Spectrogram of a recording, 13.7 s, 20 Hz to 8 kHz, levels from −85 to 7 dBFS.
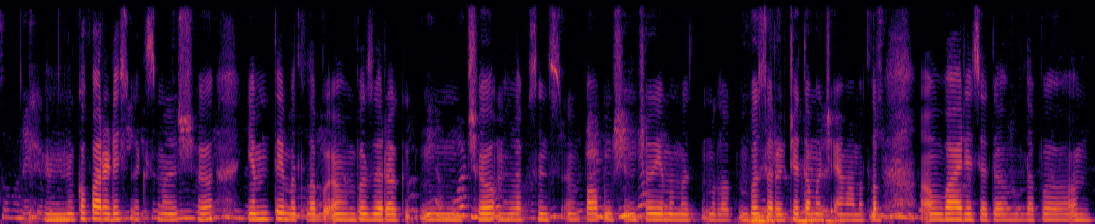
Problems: background sounds at intervals, background conversations at intervals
